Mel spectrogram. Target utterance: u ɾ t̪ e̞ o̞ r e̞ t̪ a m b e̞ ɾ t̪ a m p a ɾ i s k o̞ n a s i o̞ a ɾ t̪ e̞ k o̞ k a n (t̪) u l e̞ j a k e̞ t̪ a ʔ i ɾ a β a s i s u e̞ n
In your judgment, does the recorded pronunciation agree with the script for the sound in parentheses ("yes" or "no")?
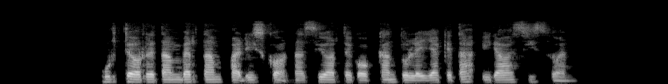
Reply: yes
